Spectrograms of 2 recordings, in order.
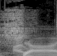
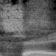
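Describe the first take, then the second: First: The name is said with an 'eye' vowel. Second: The name is said with an 'ay' vowel. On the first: The speaker calls it wrong. "do not say shy" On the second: The speaker calls it right. "Shay, do not say shy"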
